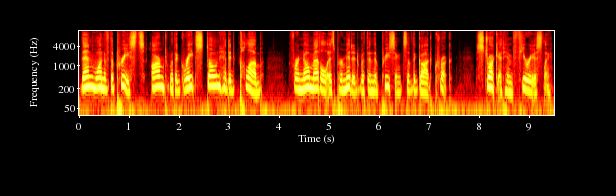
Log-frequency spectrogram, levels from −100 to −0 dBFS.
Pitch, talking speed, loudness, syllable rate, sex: 190 Hz, 165 wpm, -20 LUFS, 4.8 syllables/s, female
